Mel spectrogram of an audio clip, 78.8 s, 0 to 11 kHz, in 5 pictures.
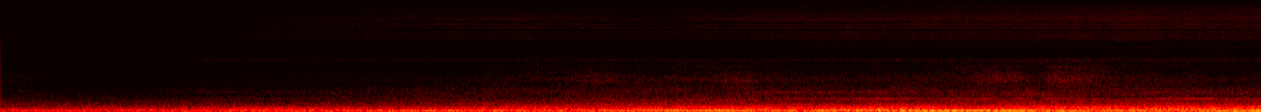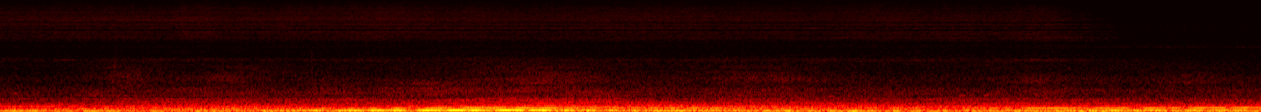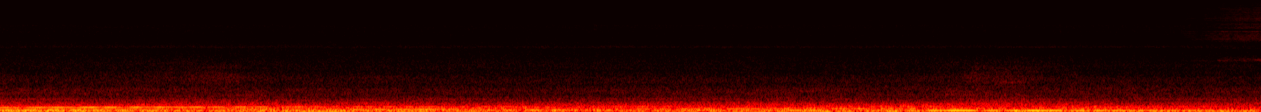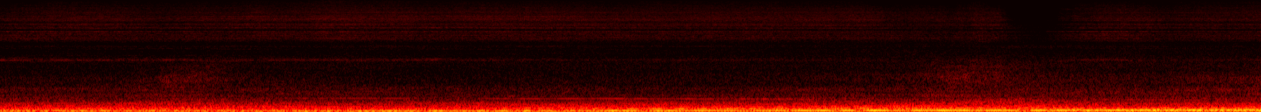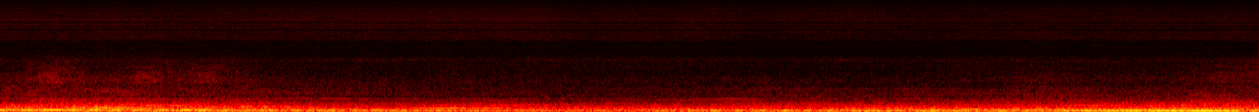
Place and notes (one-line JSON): {"title": "Utena, Lithuania, pipe under the street", "date": "2017-07-28 14:50:00", "description": "there is new pipe for water under the street. I have placed a pair of omnis in it", "latitude": "55.51", "longitude": "25.60", "altitude": "103", "timezone": "Europe/Vilnius"}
